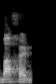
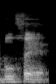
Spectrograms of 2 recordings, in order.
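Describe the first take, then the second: First: The name ends with an 'it' sound. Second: The name ends with an 'ay' sound. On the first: The speaker calls it right. "that's the correct pronunciation" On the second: The speaker calls it wrong. "It's not buffet. ... he's not lunch to have"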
